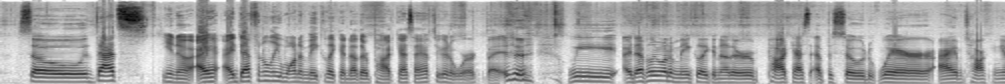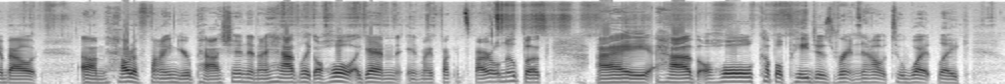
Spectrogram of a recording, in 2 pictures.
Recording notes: I’m sitting outside my work in my car recording it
